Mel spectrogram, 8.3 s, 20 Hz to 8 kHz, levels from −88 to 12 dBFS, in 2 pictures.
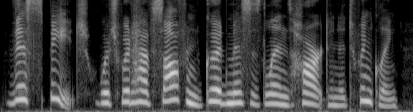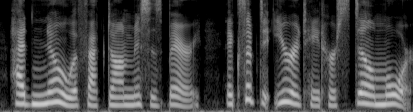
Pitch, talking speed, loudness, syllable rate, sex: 250 Hz, 180 wpm, -18 LUFS, 4.7 syllables/s, female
